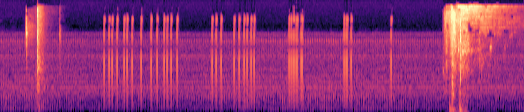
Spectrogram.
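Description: Short electronic clicks tick as menu items are scrolled.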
